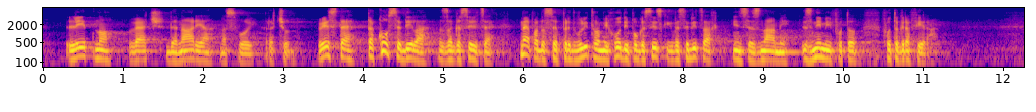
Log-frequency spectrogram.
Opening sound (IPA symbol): l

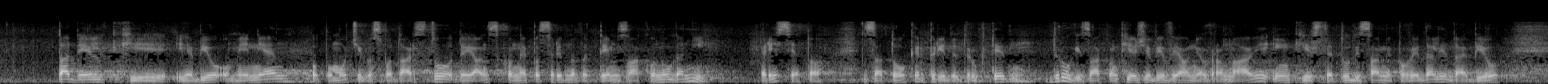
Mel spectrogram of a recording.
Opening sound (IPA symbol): t̪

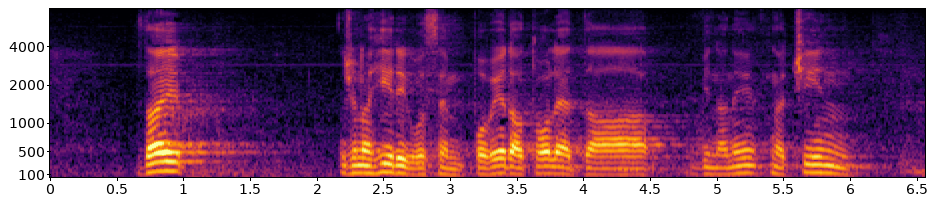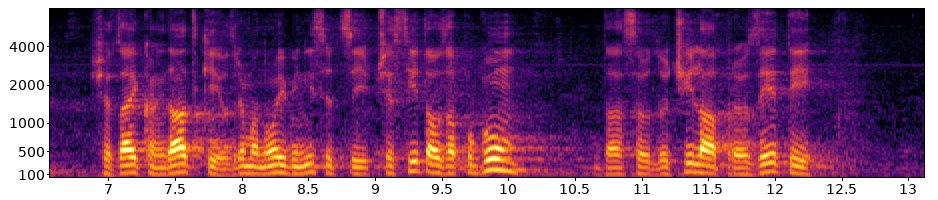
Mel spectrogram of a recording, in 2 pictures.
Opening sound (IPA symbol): z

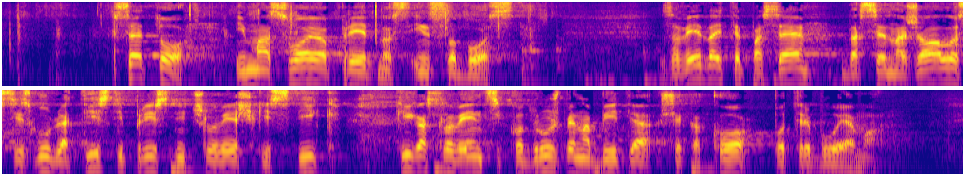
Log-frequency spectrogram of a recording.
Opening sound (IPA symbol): w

